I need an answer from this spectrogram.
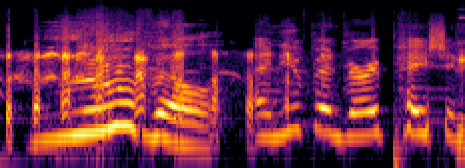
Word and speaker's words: Louisville: from Louisville, Kentucky, and I don't even come close to pronouncing it the way you do. It's Louisville. Louisville.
